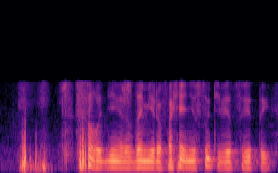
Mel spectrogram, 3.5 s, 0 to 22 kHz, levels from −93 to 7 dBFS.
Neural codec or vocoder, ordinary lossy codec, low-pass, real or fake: none; Opus, 64 kbps; 3.6 kHz; real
